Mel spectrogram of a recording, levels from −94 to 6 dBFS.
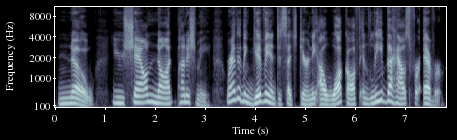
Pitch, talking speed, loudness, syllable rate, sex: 190 Hz, 170 wpm, -18 LUFS, 4.2 syllables/s, female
